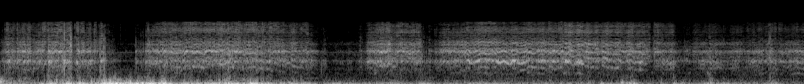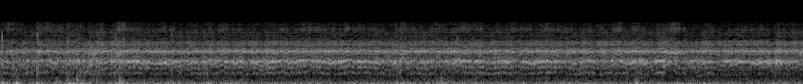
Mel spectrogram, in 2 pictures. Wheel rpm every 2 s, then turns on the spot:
50, 70, 60, 70, 70, 70, 70, 60.
none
